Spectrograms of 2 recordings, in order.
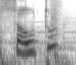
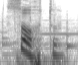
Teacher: em que o L foi substituído pelo R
